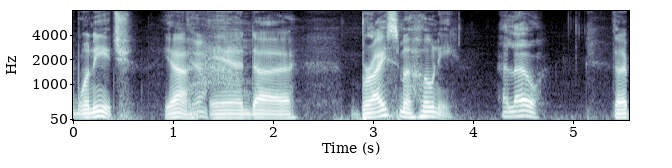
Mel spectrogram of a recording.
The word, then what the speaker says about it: Mahoney: be here sergeant-major one each yeah and Bryce Mahoney hello did I pronounce that right you did okay there we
